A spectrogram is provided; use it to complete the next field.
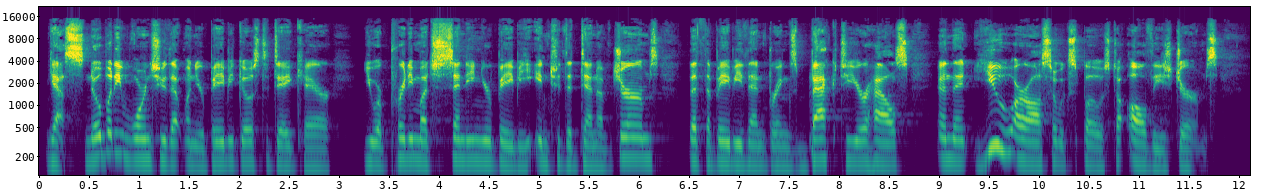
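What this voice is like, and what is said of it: Congested voice from a head cold. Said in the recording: “I have a little bit of a non-COVID head cold, so you might hear that in my voice. I might have to clear my throat a little bit more.”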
